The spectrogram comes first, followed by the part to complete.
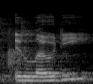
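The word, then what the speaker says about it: Elodie: hope I'm saying it right her name is elodi e l o d i e McCormick Mion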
